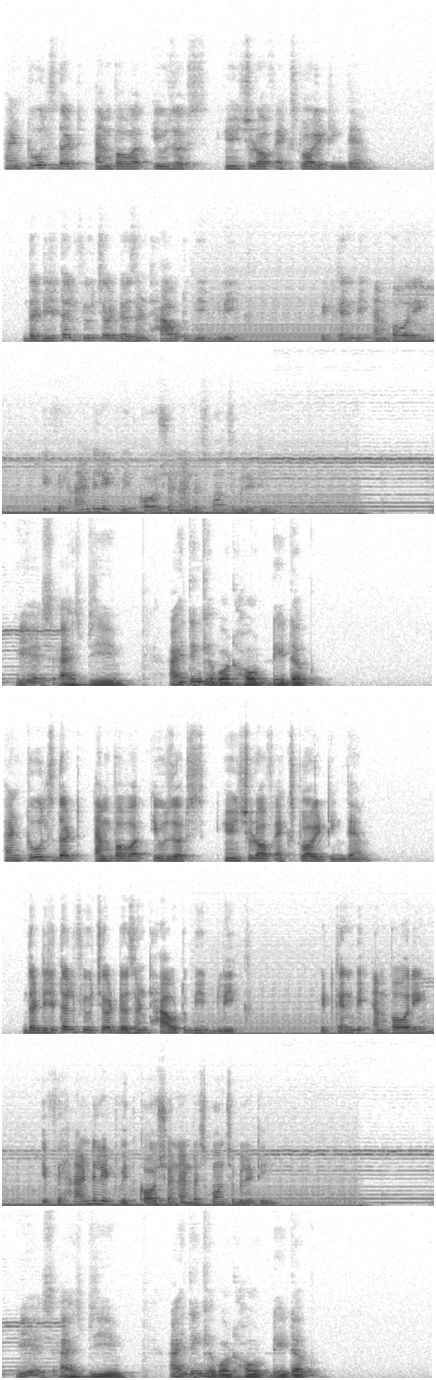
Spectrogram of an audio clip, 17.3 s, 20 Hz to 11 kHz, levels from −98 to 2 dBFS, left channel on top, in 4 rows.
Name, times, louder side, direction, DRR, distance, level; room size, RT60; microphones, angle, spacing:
voice 1, 0.0-3.7 4.5-6.7 7.5-8.6 9.0-11.4, right 6 dB, 85° right, 0.4 m, -32 dB
sound 1, 6.2-12.2, equal, 15° right, 0.6 m, -44 dB
sound 2, 8.2-13.6, left 1 dB, 80° left, 1.1 m, -41 dB
voice 2, 13.1-14.2 14.6-16.0, left 1 dB, 35° left, 0.6 m, -27 dB
2.6 x 2.2 x 2.5 m
head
